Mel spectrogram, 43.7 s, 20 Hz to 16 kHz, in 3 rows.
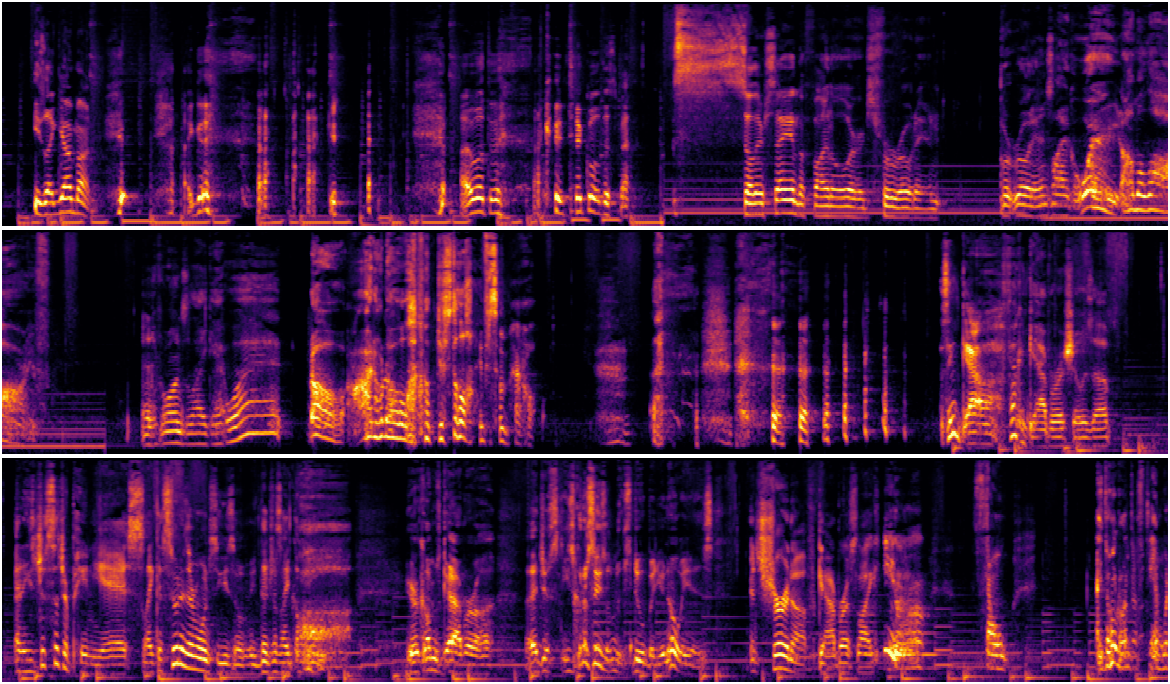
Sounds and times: Speech: 0.4 - 1.2, 5.7 - 6.3, 6.9 - 7.8, 8.4 - 11.8, 12.5 - 15.2, 16.3 - 21.4, 26.3 - 28.5, 29.3 - 33.4, 34.2 - 40.7, 41.4 - 41.8, 42.8 - 43.7.

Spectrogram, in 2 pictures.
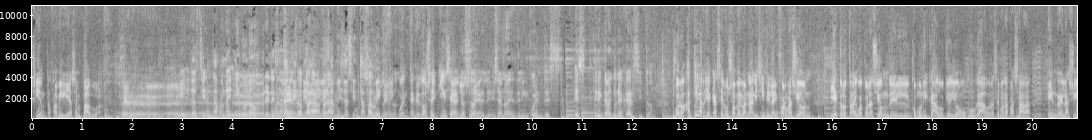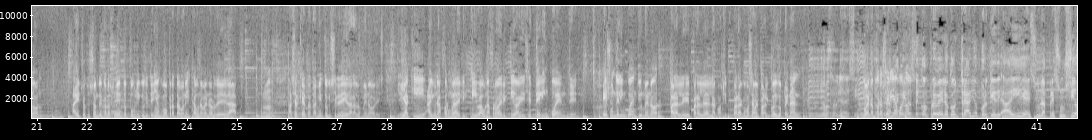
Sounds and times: Music: 0.0 - 41.8
Speech: 0.0 - 41.8.

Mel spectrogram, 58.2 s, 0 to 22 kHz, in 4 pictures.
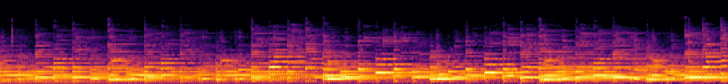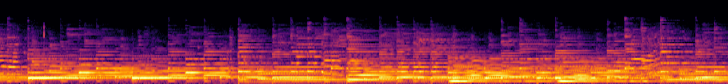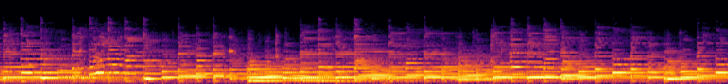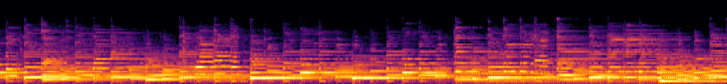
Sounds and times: Acoustic guitar: 0.0 - 58.2.

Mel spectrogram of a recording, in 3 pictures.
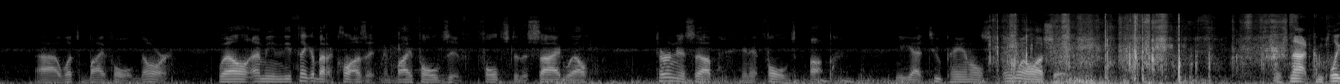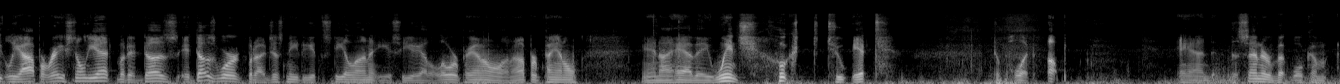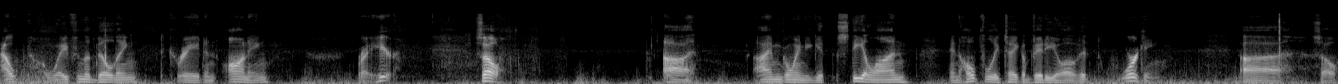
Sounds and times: Speech: 0.4 - 6.0, 6.6 - 8.4, 9.0 - 10.8, 12.7 - 19.2, 19.8 - 22.4, 23.3 - 24.1, 25.2 - 29.6, 30.4 - 30.9, 31.6 - 32.0, 33.3 - 38.5, 39.2 - 40.1.

